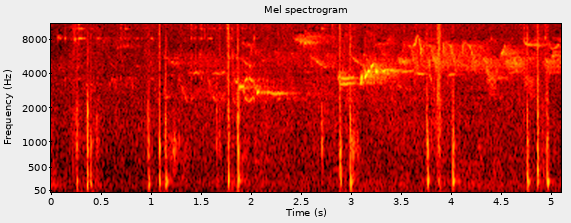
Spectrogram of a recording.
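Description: Horse hooves strike the ground in a loose run of sharp clip-clop beats from a standing start, some close together and some spaced apart. Faint bird calls sound in the background.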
